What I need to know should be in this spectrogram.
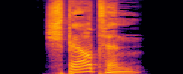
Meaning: inflection of sperren: 1. first/third-person plural preterite 2. first/third-person plural subjunctive II
- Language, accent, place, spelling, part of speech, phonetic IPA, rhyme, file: German, Germany, Berlin, sperrten, verb, [ˈʃpɛʁtn̩], -ɛʁtn̩, De-sperrten.ogg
